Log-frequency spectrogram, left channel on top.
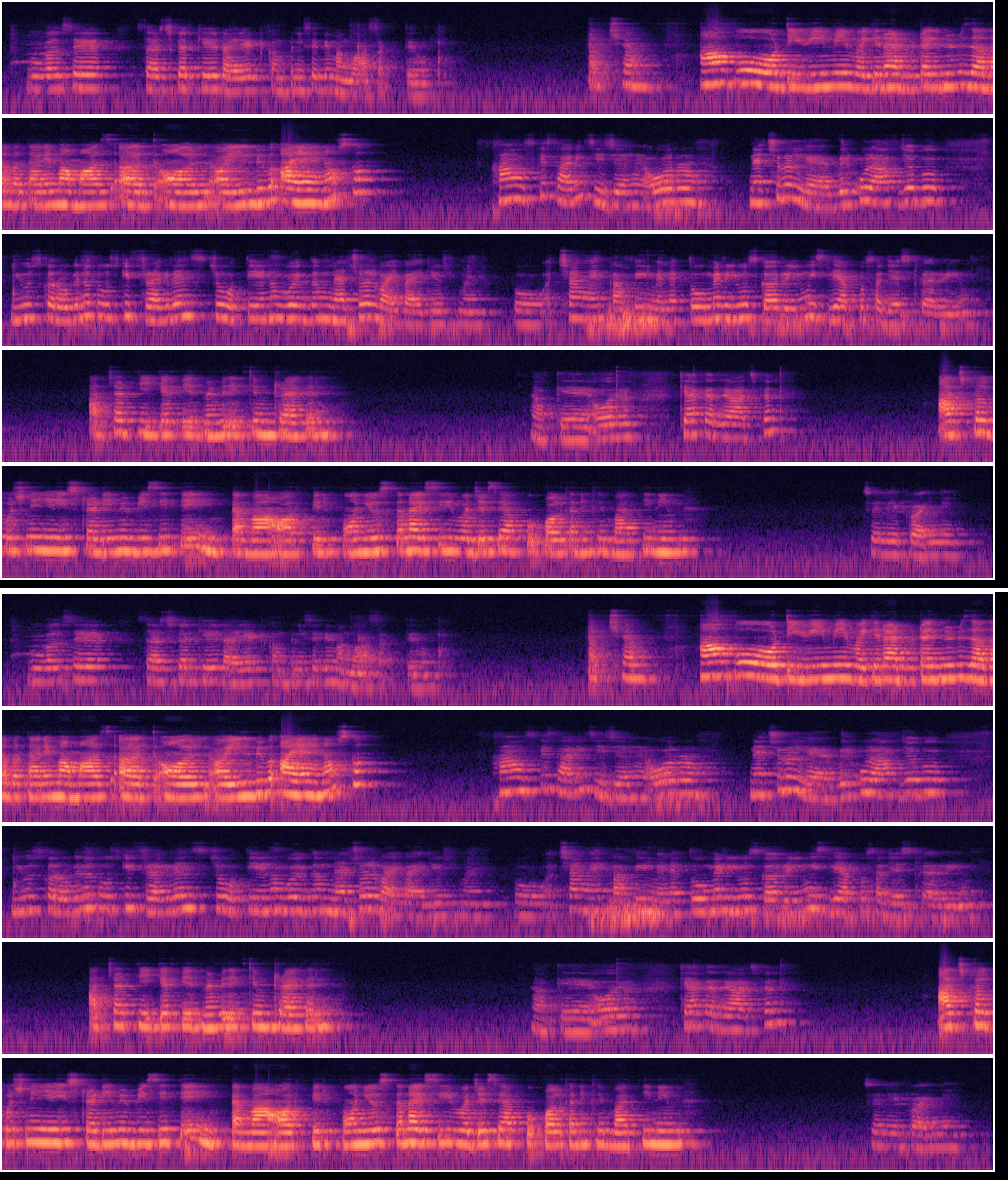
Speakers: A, on the left; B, on the right.
A: گوگل سے سرچ کر کے ڈائریکٹ کمپنی سے بھی منگوا سکتے ہو
B: اچھا ہاں وہ ٹی وی میں ایڈورٹائز میں بھی زیادہ بتا سارے ماماز ارتھ ا آئل بھی آیا ہے نا اس کا
A: ہاں اس کے ساری چیزیں ہیں اور نیچرل ہے بالکل آپ جب یوز کرو گے نا تو اس کی فریگررینس جو ہوتی ہے نا وہ ایک دم نیچرل وائپ آئے گی اس میں تو اچھا ہے کافی میں نے تو میں ریوز کر رہی ہوں اس لیے آپ کو سجیسٹ کر رہی ہوں
B: اچھا ٹھیک ہے پھر میں بھی دیکتی ہوں ٹائی کرریں
A: اوکے اور کیا کر رہے ہو آج کل
B: آج کل کچھ نہیں یہی اسٹڈی میں بزی تھی تب اور پھر فون یوز کرنا اسی وجہ سے آپ کو کال کرنے کے لیے بات تین بھی
A: چلیے کوئی نہیں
